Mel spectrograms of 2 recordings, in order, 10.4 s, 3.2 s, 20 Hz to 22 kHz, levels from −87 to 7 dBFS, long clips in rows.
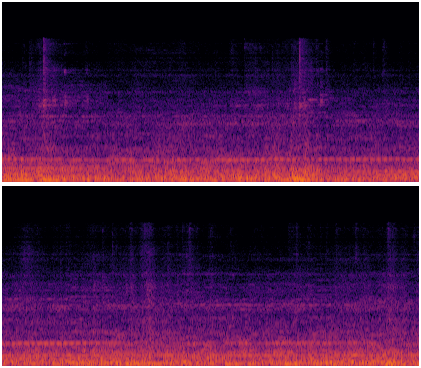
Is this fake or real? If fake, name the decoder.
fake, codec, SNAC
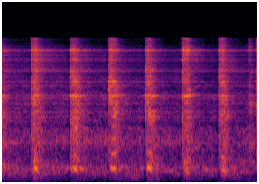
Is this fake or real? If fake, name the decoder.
fake, codec, SNAC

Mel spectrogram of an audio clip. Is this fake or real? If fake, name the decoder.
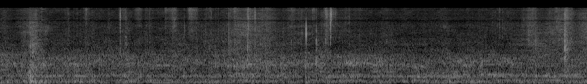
fake, codec, SNAC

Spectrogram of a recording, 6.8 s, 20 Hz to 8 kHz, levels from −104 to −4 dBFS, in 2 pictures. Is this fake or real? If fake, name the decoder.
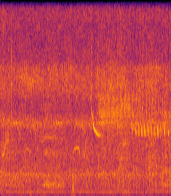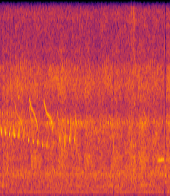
real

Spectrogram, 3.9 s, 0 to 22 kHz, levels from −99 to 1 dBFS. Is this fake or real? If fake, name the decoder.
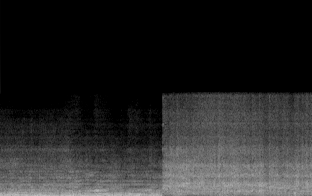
fake, codec, SNAC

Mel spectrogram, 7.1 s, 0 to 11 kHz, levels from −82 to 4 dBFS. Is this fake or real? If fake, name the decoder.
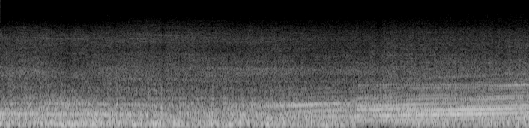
real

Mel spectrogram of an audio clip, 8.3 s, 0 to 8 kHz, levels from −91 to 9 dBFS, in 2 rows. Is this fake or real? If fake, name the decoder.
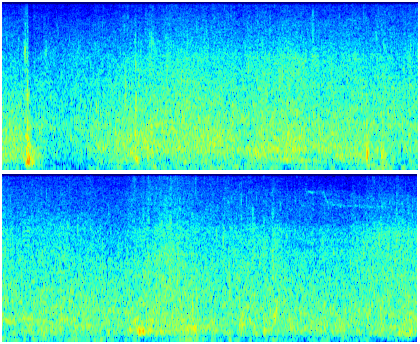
real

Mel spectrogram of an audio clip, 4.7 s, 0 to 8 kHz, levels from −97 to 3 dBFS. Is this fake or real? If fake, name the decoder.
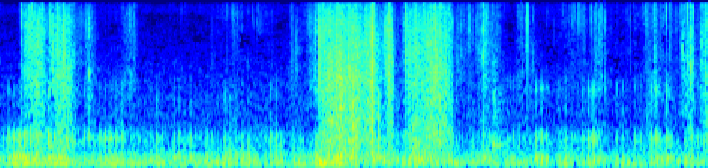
real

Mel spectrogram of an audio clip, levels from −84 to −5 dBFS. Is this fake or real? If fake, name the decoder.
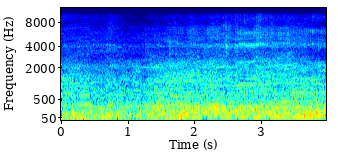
fake, codec, SNAC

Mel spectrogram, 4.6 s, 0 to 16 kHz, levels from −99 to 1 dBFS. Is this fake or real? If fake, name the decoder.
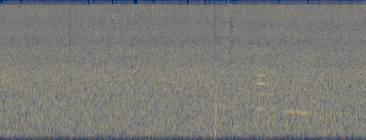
real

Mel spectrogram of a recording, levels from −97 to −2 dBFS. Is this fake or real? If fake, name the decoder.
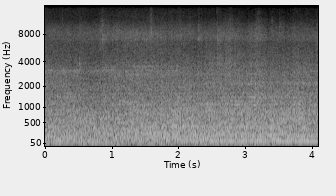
real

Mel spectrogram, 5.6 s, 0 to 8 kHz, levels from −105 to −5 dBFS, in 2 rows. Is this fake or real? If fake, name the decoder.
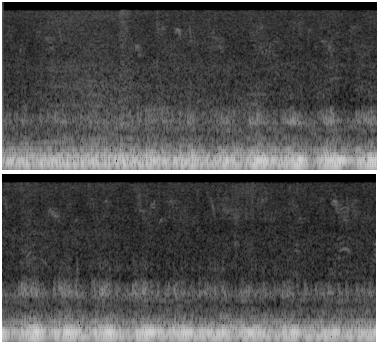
real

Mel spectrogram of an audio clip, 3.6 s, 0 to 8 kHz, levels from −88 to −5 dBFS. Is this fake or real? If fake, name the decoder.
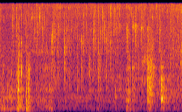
real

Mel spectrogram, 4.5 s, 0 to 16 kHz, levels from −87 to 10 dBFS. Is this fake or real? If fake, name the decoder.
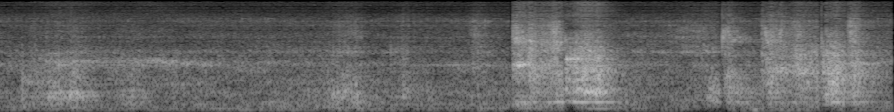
fake, codec, SNAC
